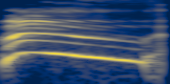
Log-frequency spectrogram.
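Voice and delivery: high, loud "woo"; sharp falsetto whoop. Real, not acted. Streamer shaking off the voice work, loud high whoop. Whoop before announcing a break.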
